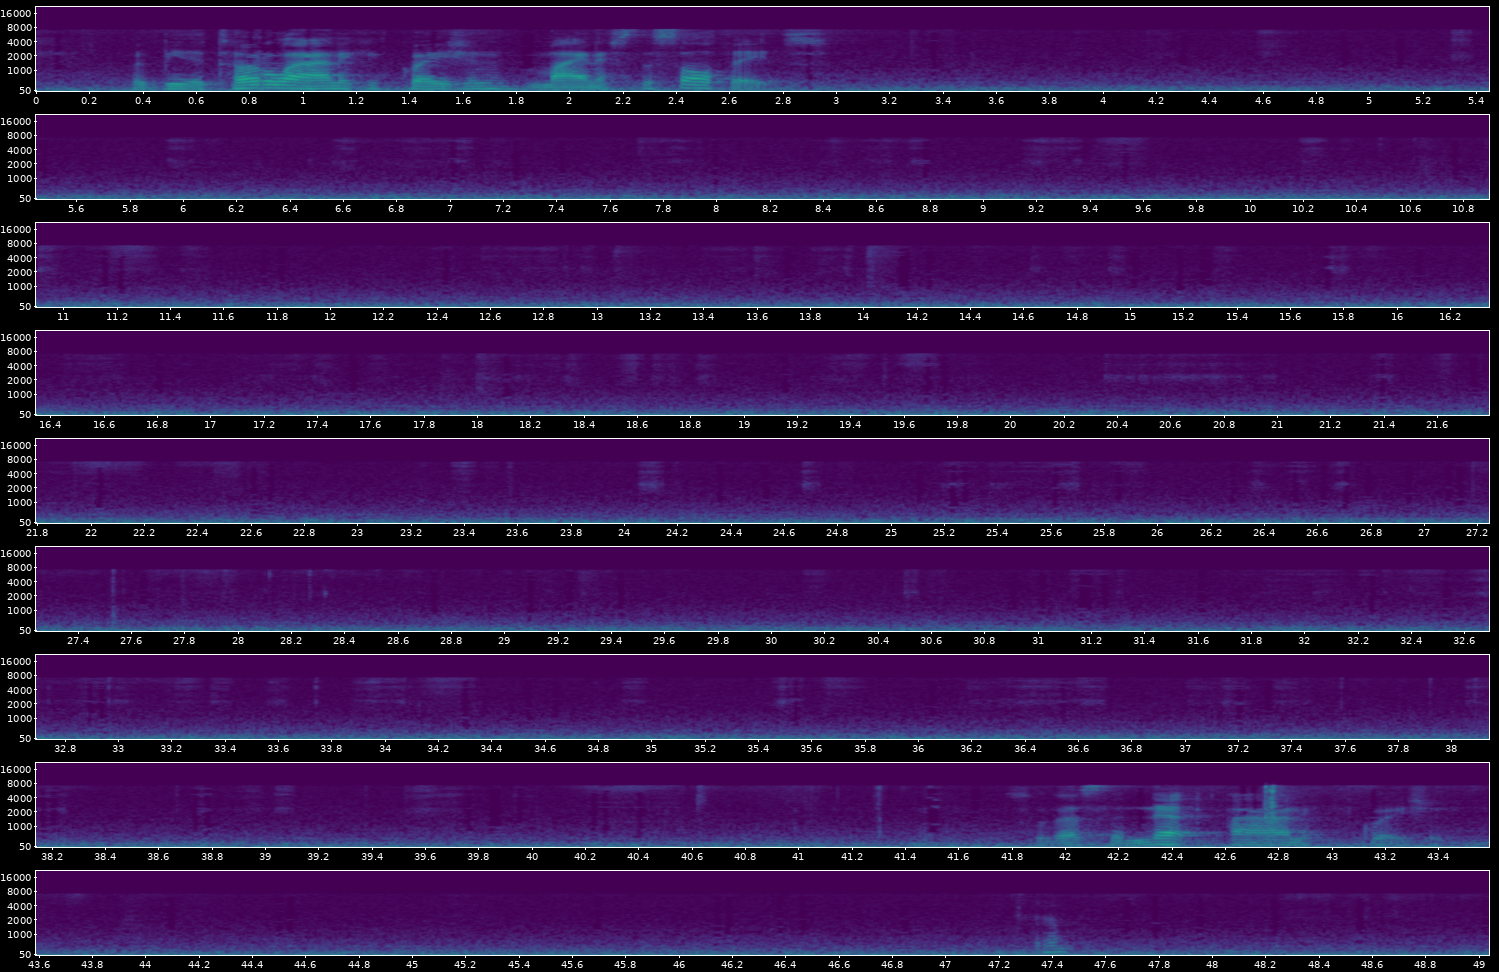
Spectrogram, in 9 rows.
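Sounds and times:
steady low hum: 0.0s - 49.0s
pencil writing on paper: 4.2s - 11.6s, 12.4s - 22.7s, 23.3s - 29.4s, 30.1s - 40.8s.

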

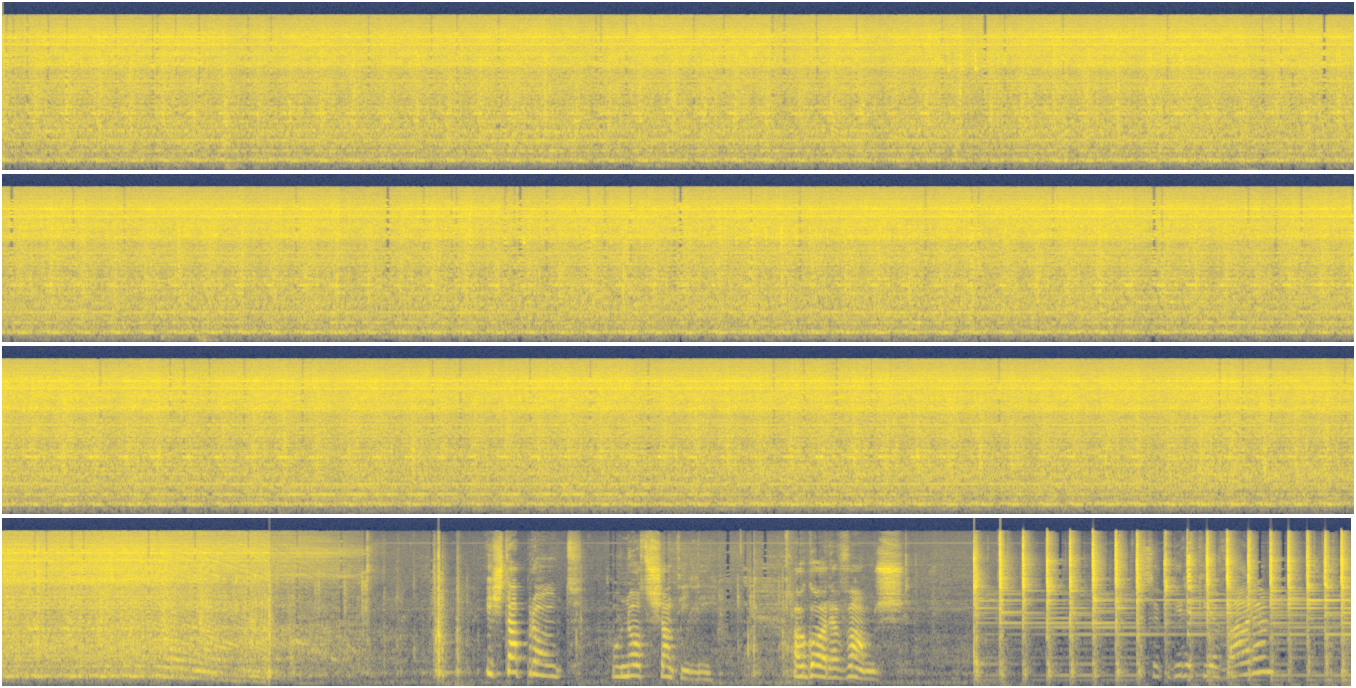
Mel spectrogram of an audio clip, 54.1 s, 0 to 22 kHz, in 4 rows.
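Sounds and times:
stand mixer whirring: 0.0s - 44.4s.

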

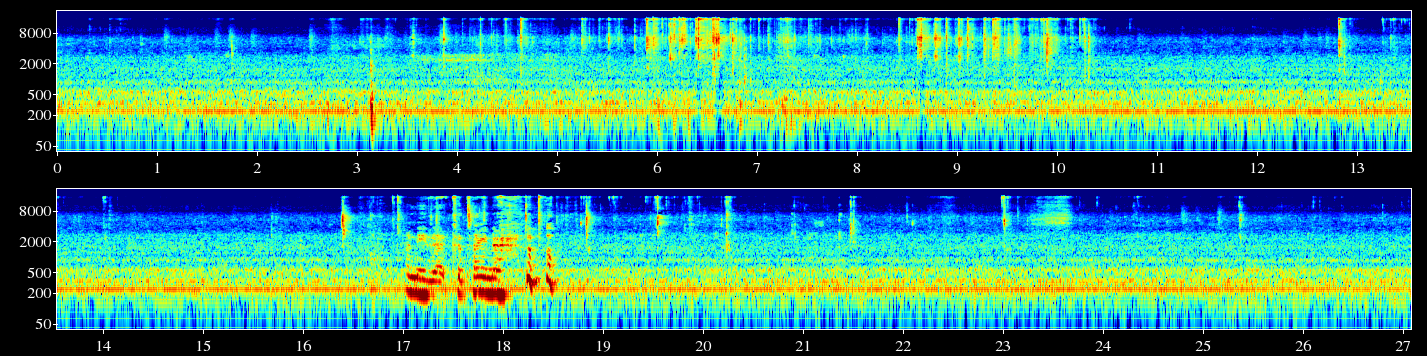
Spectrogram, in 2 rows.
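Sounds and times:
electric fan humming: 0.0s - 27.0s
crisp fried food crackling: 0.4s - 10.6s
chewing: 18.6s - 22.2s.

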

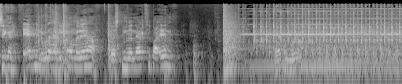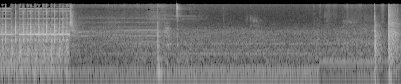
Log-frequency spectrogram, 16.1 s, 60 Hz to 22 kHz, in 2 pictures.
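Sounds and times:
microwave oven humming: 4.8s - 16.0s.

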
